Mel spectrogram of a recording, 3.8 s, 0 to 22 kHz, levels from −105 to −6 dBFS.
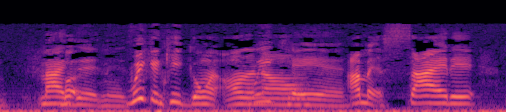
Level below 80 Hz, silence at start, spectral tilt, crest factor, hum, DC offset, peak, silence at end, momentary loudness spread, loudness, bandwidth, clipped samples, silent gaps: -58 dBFS; 0 s; -4 dB/octave; 18 dB; none; under 0.1%; -20 dBFS; 0 s; 7 LU; -38 LUFS; 10.5 kHz; under 0.1%; none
